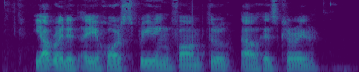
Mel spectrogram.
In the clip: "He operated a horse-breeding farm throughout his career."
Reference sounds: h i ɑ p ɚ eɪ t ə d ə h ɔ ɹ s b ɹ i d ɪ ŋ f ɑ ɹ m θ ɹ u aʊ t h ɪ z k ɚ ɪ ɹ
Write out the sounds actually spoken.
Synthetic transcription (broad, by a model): h i ɑ p ɚ eɪ t ə d ə h ɔ ɹ s b ɹ i d ɪ ŋ f ɑ ɹ m θ ɹ u aʊ t h ɪ z k ɚ ɪ ɹ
